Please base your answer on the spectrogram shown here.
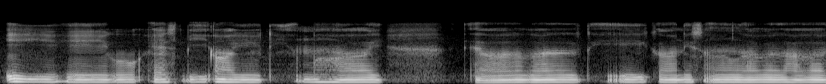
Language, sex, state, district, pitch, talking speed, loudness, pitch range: Maithili, male, Bihar, Samastipur, 110 Hz, 100 wpm, -17 LUFS, 105-115 Hz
